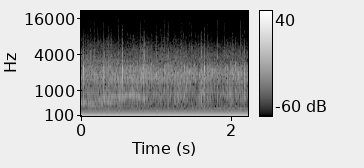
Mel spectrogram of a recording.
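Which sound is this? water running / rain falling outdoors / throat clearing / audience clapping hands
audience clapping hands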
